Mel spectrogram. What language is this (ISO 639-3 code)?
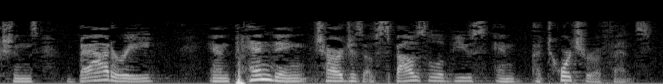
eng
